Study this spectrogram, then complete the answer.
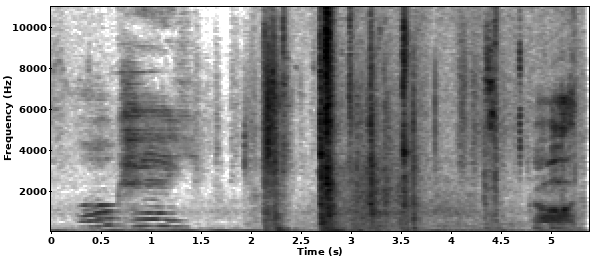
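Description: A door opening and knocking in a domestic drama scene, a couple of sharp wooden thuds and a rattle mid-scene, with people talking around them.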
